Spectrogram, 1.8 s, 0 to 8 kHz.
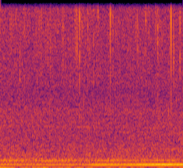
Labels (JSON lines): {"label": "anthrophony, boat engine", "recorder": "SoundTrap 300"}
